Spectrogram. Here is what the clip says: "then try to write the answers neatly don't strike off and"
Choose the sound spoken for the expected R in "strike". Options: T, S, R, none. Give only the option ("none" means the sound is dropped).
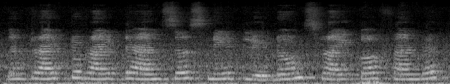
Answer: R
